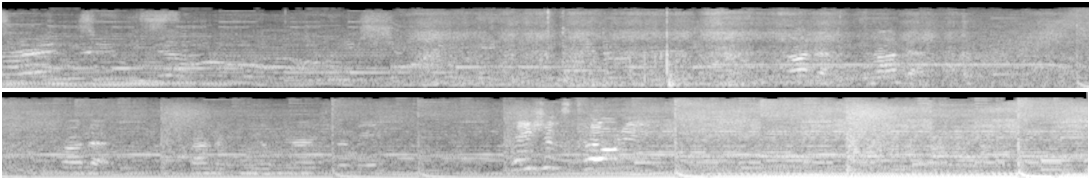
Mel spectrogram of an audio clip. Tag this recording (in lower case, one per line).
music
speech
